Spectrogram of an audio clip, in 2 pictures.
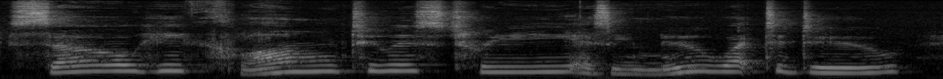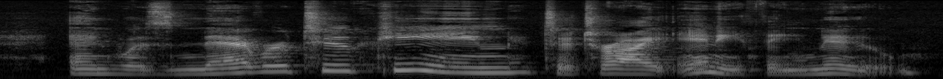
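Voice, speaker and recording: Female storybook reader, teacher type: very unhurried, lively swooping pitch, touches of creak, dramatic delivery. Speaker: teacher reading a picture book to children. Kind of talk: expressive storybook read-aloud.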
